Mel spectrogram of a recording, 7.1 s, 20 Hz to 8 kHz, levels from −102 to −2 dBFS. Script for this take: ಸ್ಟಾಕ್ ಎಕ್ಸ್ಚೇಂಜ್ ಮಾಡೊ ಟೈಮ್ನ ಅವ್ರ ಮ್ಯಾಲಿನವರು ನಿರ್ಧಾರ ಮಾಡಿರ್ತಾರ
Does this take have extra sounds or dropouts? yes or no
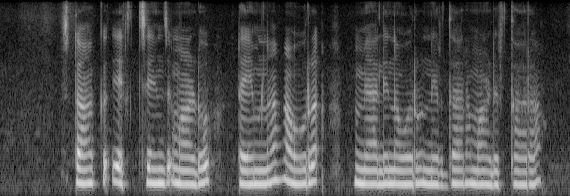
no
